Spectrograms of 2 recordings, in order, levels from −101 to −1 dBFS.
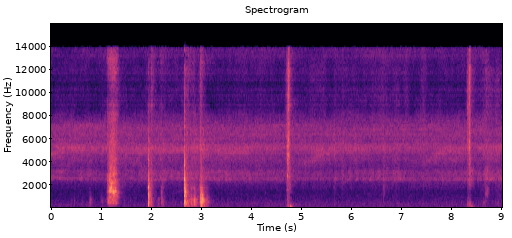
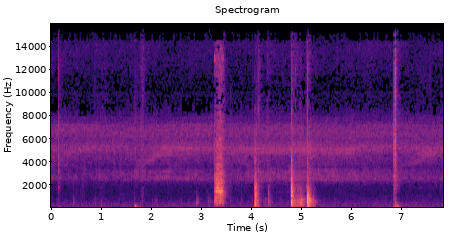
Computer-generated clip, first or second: first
